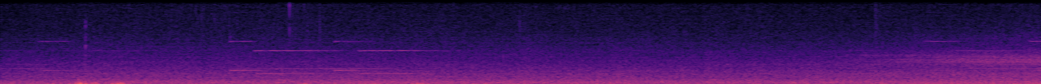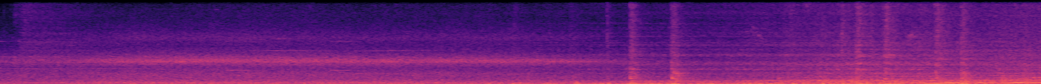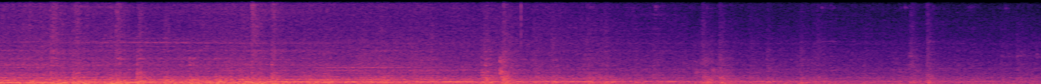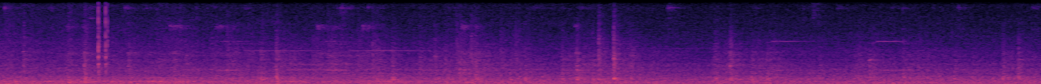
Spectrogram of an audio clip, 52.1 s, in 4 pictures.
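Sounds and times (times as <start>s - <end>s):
electric train motors whining: 10.9s - 21.2s
wheels clicking over rail joints: 38.5s - 49.0s.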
